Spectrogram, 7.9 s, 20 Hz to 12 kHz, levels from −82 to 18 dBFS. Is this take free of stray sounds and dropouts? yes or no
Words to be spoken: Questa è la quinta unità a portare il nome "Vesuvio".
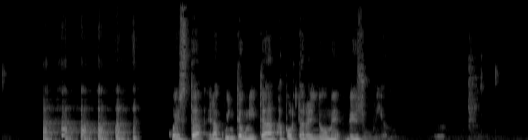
no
